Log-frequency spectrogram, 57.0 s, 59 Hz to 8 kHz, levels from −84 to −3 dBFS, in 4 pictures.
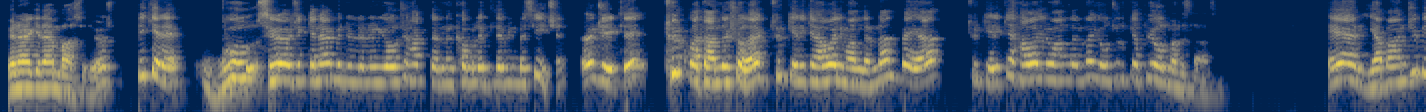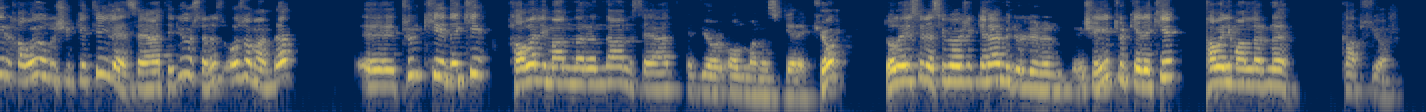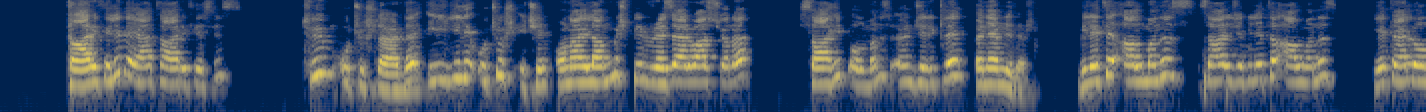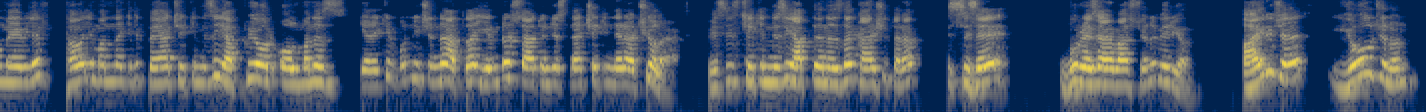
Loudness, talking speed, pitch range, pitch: -21 LUFS, 110 wpm, 205-280 Hz, 230 Hz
